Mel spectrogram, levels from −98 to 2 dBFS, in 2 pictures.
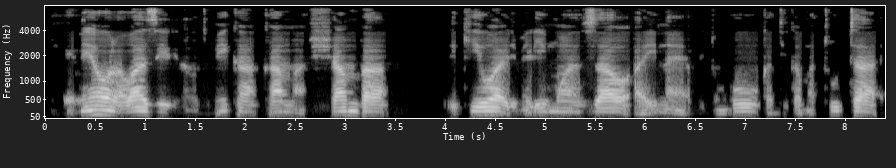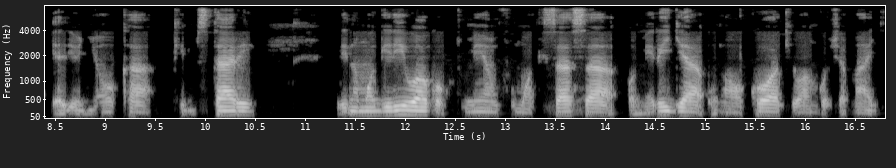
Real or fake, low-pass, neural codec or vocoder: real; 7.2 kHz; none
